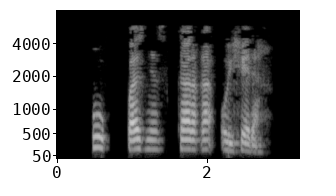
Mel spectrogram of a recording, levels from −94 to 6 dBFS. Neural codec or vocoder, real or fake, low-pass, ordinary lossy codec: none; real; 7.2 kHz; MP3, 24 kbps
